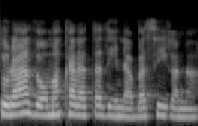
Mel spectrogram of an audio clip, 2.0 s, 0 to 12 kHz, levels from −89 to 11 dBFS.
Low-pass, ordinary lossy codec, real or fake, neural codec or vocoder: 7.2 kHz; none; fake; codec, 16 kHz, 4 kbps, X-Codec, HuBERT features, trained on general audio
